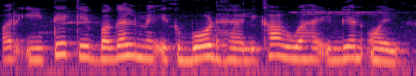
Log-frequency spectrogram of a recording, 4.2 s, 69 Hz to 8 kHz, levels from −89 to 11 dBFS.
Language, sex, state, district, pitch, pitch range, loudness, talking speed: Hindi, female, Jharkhand, Palamu, 210 Hz, 200-230 Hz, -16 LUFS, 200 wpm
